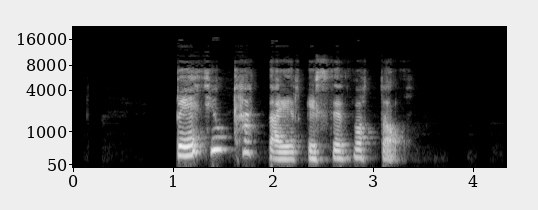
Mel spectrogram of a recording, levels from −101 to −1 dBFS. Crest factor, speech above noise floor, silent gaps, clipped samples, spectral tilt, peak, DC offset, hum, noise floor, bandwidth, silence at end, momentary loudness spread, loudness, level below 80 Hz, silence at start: 20 dB; over 71 dB; none; under 0.1%; -4.5 dB/octave; -2 dBFS; under 0.1%; none; under -90 dBFS; 9.6 kHz; 1.05 s; 11 LU; -20 LUFS; -70 dBFS; 1.05 s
